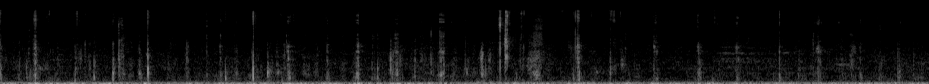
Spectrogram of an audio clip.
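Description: Close-miked chewing of a soft scallion pork floss bun: irregular wet mouth clicks and smacks, with one sharper click about five seconds in.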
